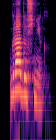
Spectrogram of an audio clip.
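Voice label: "градусник", Komi, female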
